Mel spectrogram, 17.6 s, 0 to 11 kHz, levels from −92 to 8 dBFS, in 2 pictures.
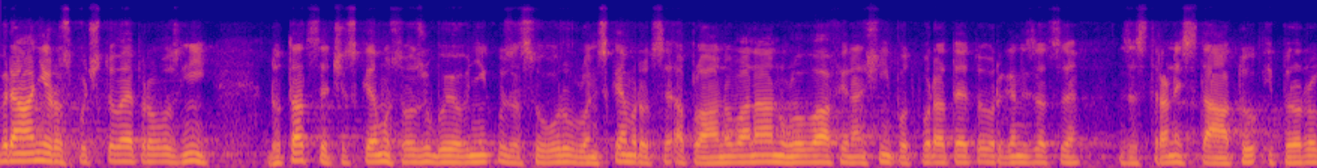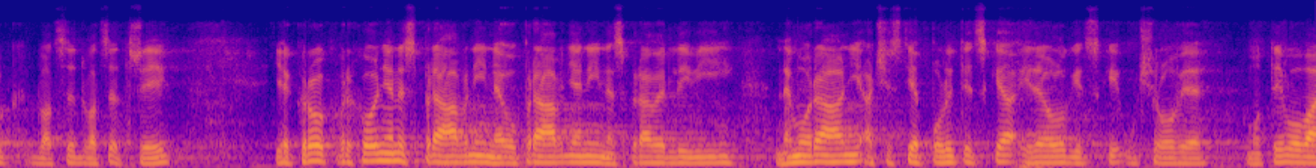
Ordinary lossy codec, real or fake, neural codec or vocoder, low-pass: Opus, 32 kbps; real; none; 7.2 kHz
